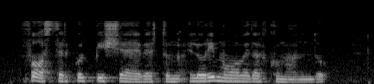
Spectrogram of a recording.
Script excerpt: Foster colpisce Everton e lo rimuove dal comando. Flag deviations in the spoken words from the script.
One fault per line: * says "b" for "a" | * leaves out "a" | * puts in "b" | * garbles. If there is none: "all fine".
all fine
